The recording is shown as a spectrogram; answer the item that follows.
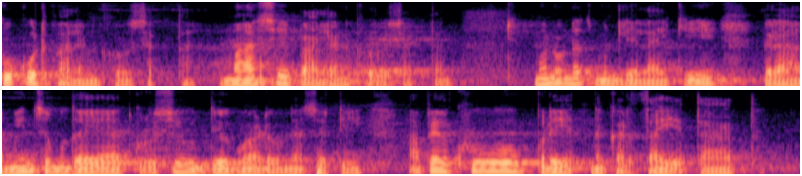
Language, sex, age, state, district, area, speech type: Marathi, male, 30-45, Maharashtra, Satara, rural, spontaneous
